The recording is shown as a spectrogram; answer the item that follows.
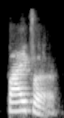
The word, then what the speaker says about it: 5F1R+: It's not actually 5F1R plus, it is actually Pfeiffer. So it looks like the 5 there is it's obvious. The F1R plus looks like fur.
